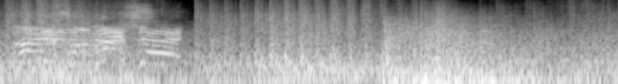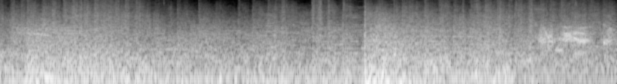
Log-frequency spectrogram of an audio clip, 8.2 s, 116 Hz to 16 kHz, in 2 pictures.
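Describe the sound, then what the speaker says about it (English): Dense machine gun bursts and other gunfire crackle through a World War II battle in Company of Heroes 2, with anti-tank field guns booming among them, loud and continuous, while a commentator talks over the fighting. "Machine gun fire suppression!"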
